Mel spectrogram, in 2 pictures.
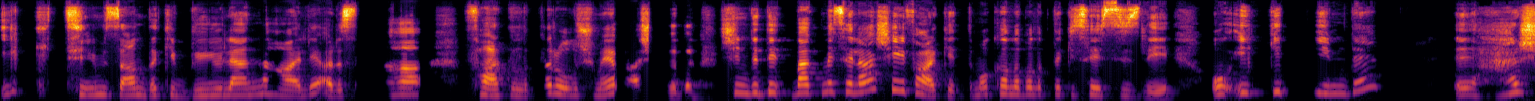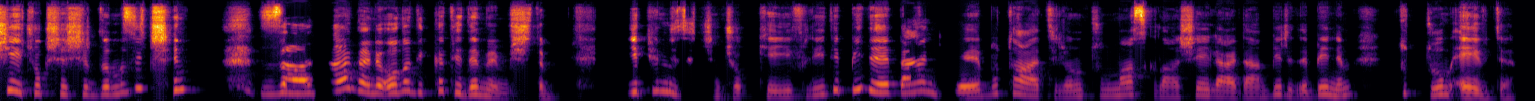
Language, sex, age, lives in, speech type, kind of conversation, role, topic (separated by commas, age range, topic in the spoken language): Turkish, female, 45-49, France, conversation, podcast, guest, Hâlâ unutamadığın bir seyahat anın var mı?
